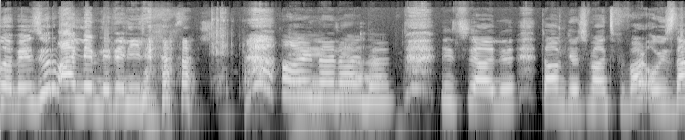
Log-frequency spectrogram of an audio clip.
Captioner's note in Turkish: kahkaha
